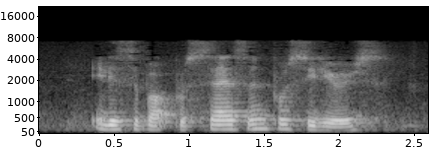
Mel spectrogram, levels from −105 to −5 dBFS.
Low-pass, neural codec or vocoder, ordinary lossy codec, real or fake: 7.2 kHz; codec, 16 kHz in and 24 kHz out, 1 kbps, XY-Tokenizer; MP3, 32 kbps; fake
